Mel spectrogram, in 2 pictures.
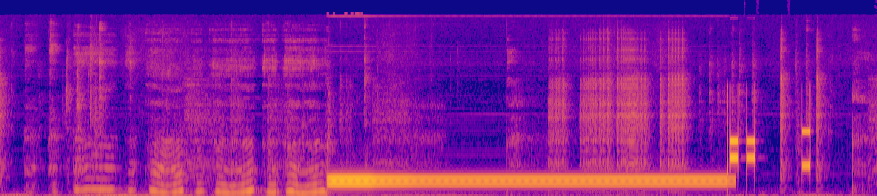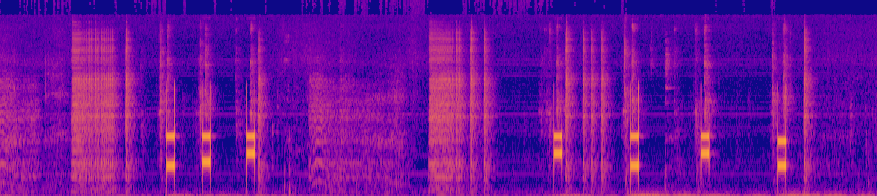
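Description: A telephone dials a pet store. A steady dial tone holds for about five seconds, then many short keypad beeps follow in separate quick clusters with quiet gaps between.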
